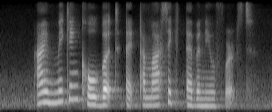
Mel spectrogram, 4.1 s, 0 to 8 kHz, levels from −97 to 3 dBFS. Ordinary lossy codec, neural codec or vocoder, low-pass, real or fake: none; codec, 24 kHz, 0.9 kbps, WavTokenizer, large speech release; 7.2 kHz; fake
